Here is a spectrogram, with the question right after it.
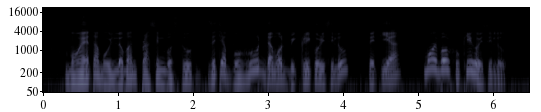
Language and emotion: Assamese, happy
